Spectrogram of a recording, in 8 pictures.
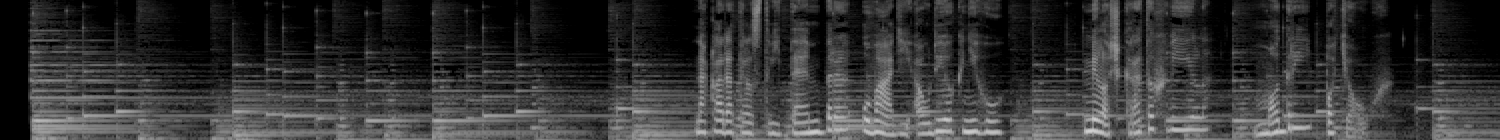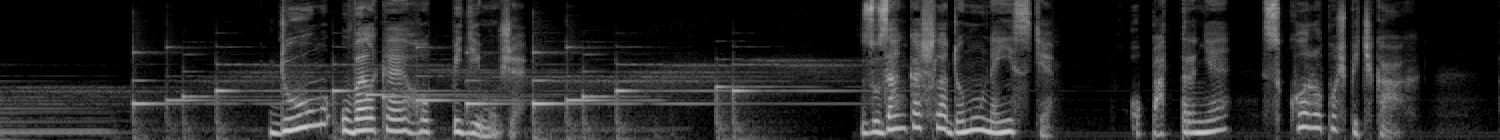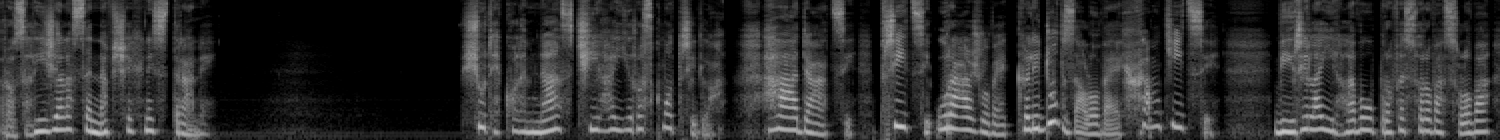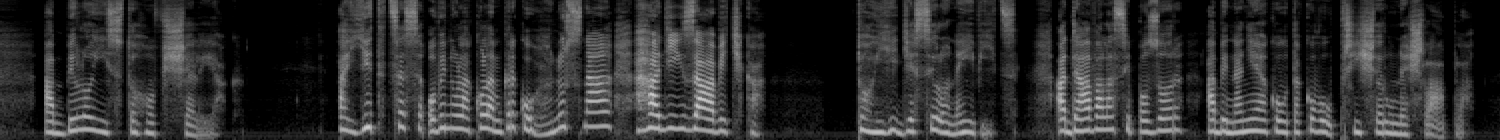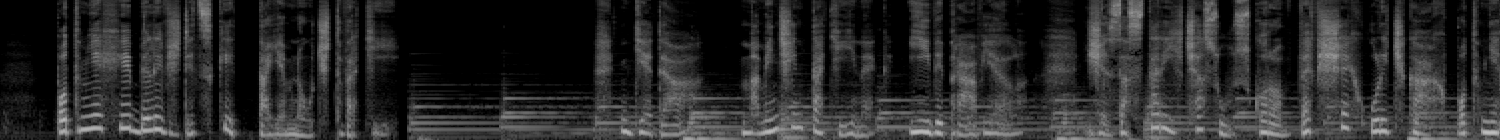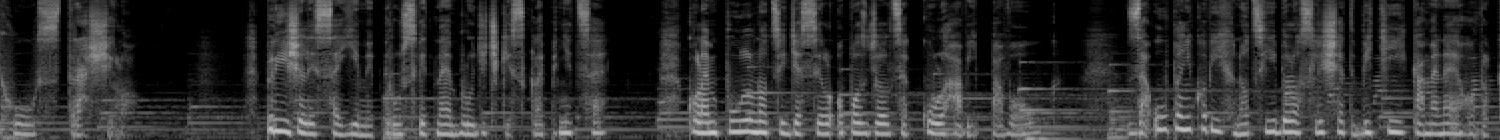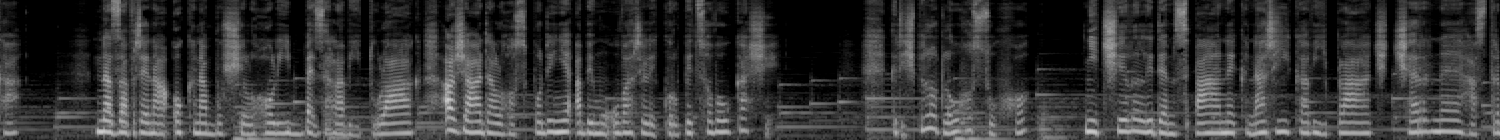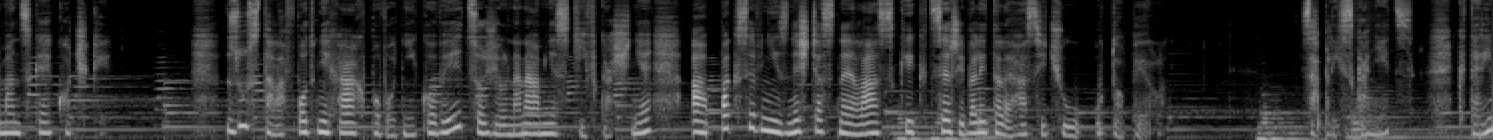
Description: Modrý Poťouch audiokniha
Ukázka z knihy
